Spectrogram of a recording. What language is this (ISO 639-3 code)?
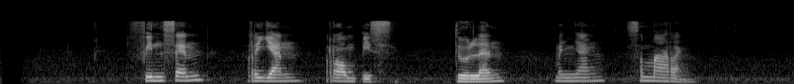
jav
